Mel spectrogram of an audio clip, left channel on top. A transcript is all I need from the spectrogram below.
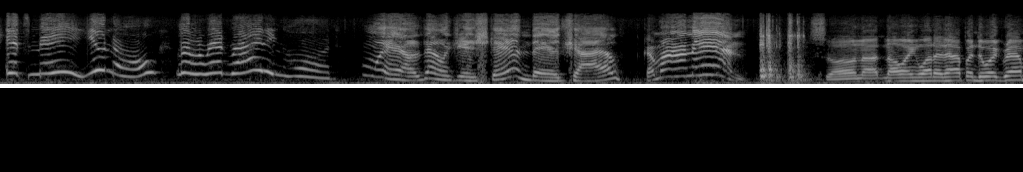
It's me, you know, Little Red Riding Hood. Well, don't just stand there, child. Come on in. So, not knowing what had happened to her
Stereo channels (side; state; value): right; silent; digital silence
